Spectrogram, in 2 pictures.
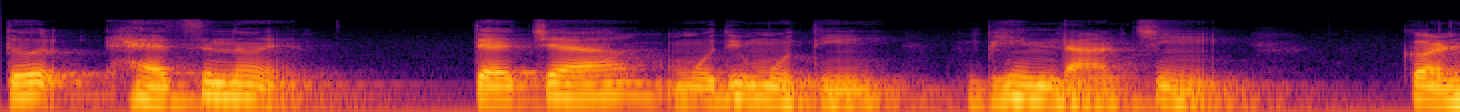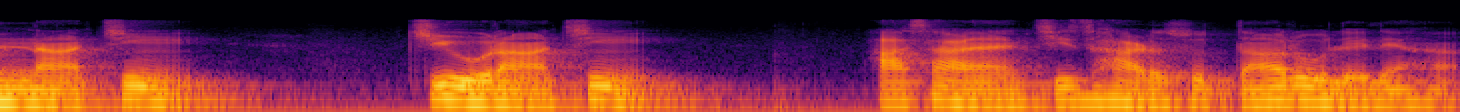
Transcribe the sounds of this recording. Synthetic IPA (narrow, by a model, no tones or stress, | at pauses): t̪əɾhɛt͡snəj | t̪jat͡ɕjamod̪ʱimod̪ĩ | bʱind̪ãt͡ɕĩ | kəɳːãt͡ɕĩ | t͡ɕiwɾãt͡ɕĩ | asaɭjãɲt͡ɕĩd͡zʱaɽsud̪ʱːãɾoleleɦã̰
